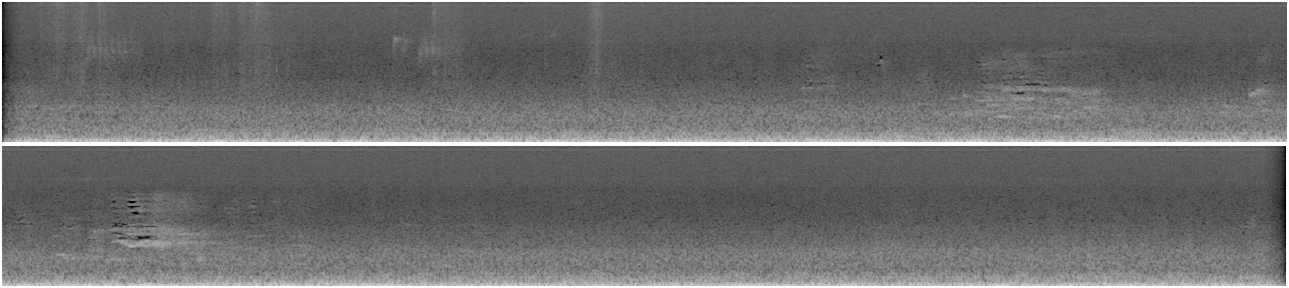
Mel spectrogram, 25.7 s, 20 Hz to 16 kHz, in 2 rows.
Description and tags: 0055 Birds and children
Birds and children shouting. Background noise
20120116
birds, field-recording, korea, korean, seoul, voice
